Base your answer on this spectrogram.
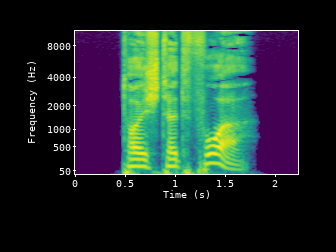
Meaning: inflection of vortäuschen: 1. second-person plural preterite 2. second-person plural subjunctive II
- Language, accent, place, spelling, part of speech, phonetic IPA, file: German, Germany, Berlin, täuschtet vor, verb, [ˌtɔɪ̯ʃtət ˈfoːɐ̯], De-täuschtet vor.ogg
